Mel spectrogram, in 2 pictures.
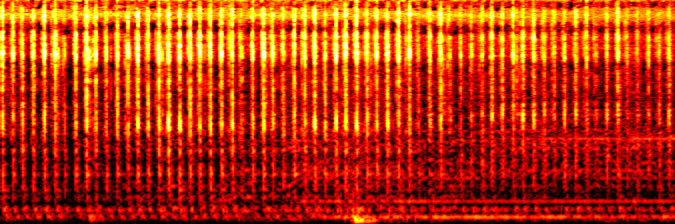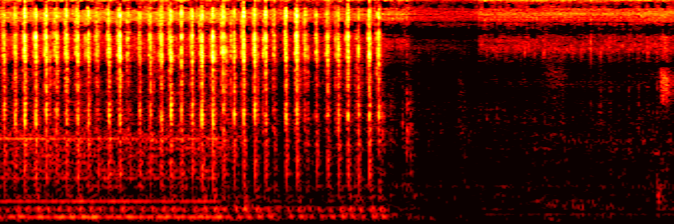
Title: Clicking noise extruder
